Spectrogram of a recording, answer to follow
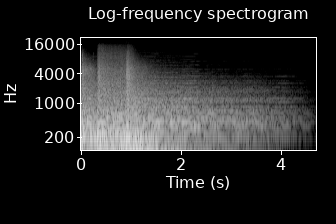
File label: Short Signal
